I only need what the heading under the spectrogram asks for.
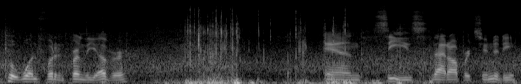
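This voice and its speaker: A vlog host walks outdoors along a city street, speaking at a moderate pace in a lowish voice with fairly even intonation. Though his voice is going, he keeps up a casual, rambling, upbeat pep talk to the camera amid street noise.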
